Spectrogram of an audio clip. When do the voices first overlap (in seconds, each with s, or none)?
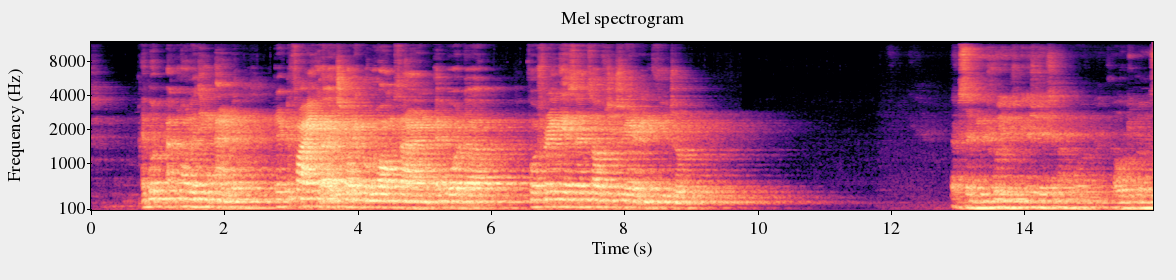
none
